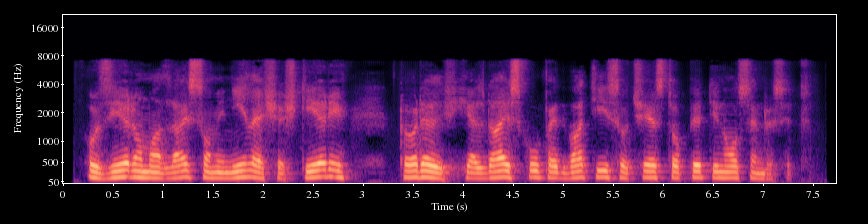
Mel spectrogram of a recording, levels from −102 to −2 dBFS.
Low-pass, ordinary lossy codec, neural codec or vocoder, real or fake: 7.2 kHz; none; codec, 16 kHz, 1 kbps, X-Codec, WavLM features, trained on Multilingual LibriSpeech; fake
